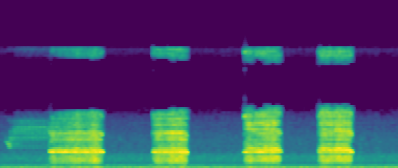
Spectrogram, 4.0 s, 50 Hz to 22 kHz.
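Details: Four coarse, breathy screeches from an owl in a nest box, recorded the morning of 14 January 2020; the first is longest, about half a second, the rest shorter, coming roughly every second.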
